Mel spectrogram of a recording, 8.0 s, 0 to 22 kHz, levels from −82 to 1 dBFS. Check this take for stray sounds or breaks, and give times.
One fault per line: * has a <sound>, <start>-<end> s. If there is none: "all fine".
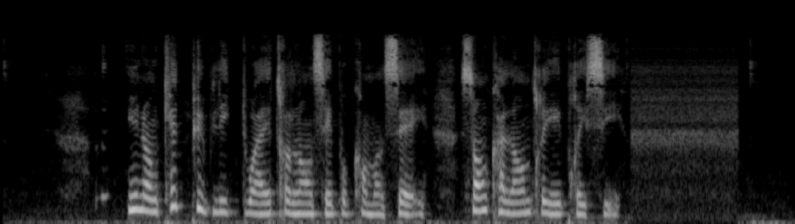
all fine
